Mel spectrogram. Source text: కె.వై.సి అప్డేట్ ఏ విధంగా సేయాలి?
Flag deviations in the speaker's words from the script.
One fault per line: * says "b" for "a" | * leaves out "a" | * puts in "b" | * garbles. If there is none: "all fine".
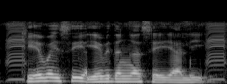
* leaves out "అప్డేట్"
